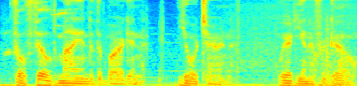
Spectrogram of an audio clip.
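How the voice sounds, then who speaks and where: Over loud background noise, a man uses a put-on character voice with a very deep, low pitch, speaking at a moderate pace. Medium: video game. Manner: terse, dry.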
